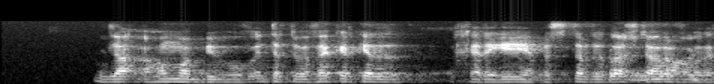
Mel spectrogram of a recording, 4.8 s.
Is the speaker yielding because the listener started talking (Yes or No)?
Yes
